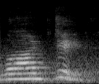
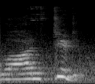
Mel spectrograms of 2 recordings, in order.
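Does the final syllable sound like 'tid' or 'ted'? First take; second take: tid; tid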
